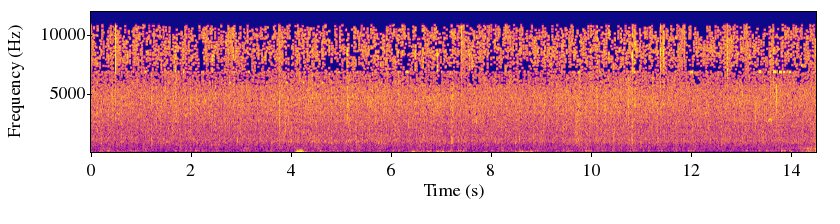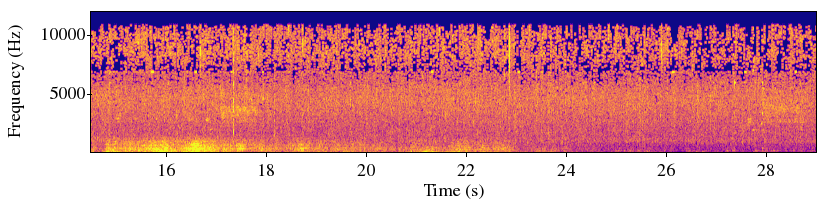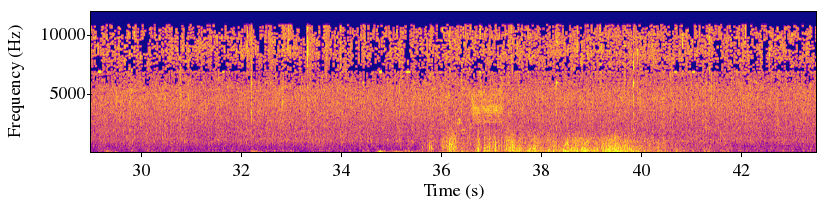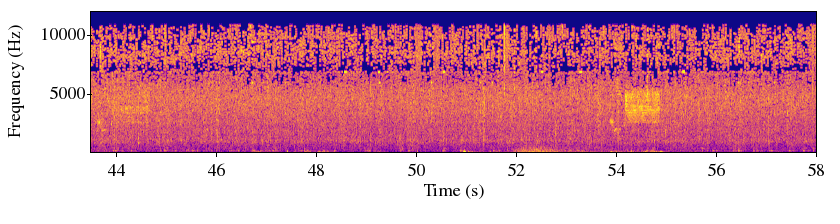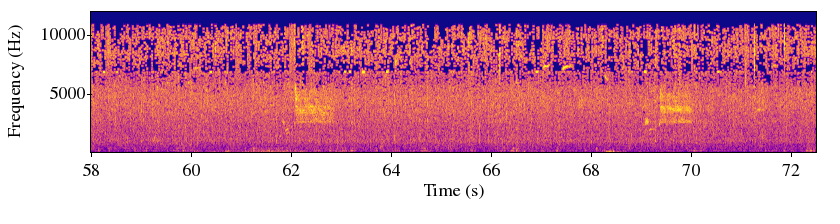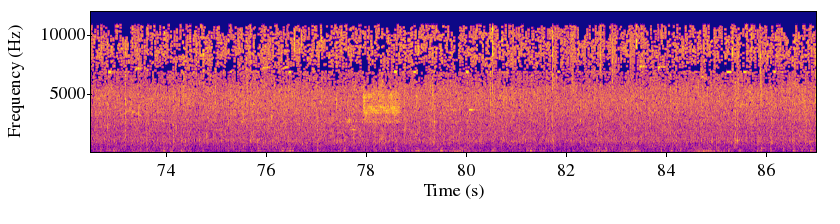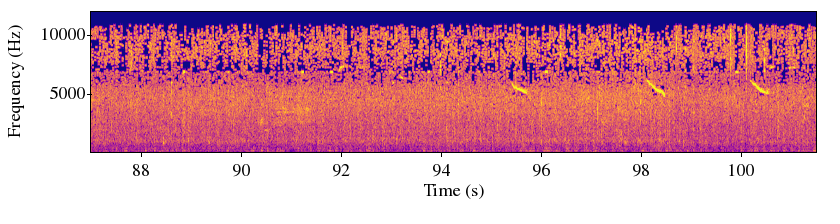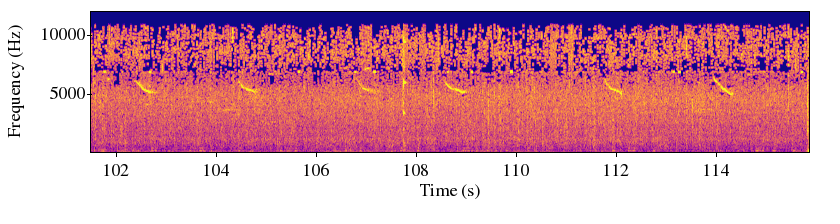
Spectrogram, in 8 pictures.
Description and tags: Thunderstorm in May, 2022
A nice storm in upstate New York (Danby). Some birds can be heard chipping in the background. Along with some unfortunate wind. No cars or human sounds can be heard.
storm, thunder, birds, rain, spring, birdsong, weather, thunderstorm, nature, raindrops, field-recording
